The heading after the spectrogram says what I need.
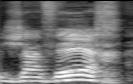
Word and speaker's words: Javert: interpretando o inspetor Javert, melhor dizendo, né, para preservarmos a pronúncia francesa, né, Javert, no musical Os Miseráveis,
